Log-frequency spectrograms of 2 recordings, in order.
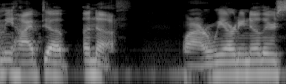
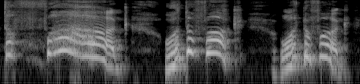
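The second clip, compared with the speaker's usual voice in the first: drawn-out, higher disbelieving cries; stunned disbelief; 13 semitones higher, 4 dB louder, slower than usual. Real, not acted. A fan reading the Mystique reveal, stunned cries. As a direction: stretch the words out in shock.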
